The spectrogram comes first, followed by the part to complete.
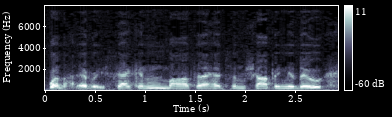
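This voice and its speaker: An actor playing a troubled, weary husband in an old-time radio drama, with a theatrical, intense delivery. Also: male voice, low voice, fairly quick, natural voice. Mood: weary, wary. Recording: dull, noisy old radio recording.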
